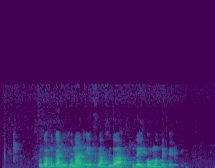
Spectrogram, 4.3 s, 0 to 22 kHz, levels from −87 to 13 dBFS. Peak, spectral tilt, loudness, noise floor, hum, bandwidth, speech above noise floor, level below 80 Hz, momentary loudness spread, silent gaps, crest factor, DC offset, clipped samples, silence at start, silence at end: -6 dBFS; -7.5 dB/octave; -24 LUFS; -69 dBFS; none; 11.5 kHz; 45 dB; -68 dBFS; 12 LU; none; 20 dB; under 0.1%; under 0.1%; 0.75 s; 0.75 s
